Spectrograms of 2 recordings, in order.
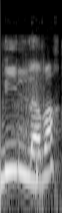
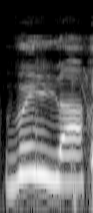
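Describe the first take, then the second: First: Villa with a clear v, "vila"; correct villa. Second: Villa said as "wela" with a w sound; mispronounced villa. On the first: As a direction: show how villa goes, crisp v. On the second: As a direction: Villa with w instead of v. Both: Shown as a demonstration. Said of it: "Allah daha villa demeyi bilmişsen".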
